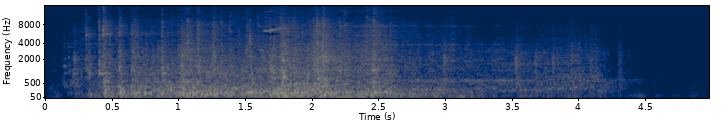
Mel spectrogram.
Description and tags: Door-Garage Door-Open-04
This is the sound of a typical garbage door being opened.
Door, Garage, Large, Metal, Open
